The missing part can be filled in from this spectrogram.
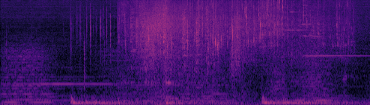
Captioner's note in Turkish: Ateş cazırdama sesi; Müzik - Gerilim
